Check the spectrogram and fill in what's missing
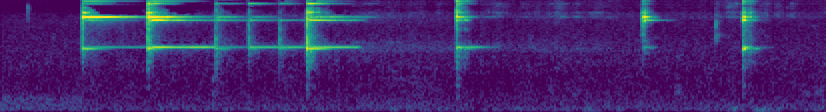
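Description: A silver coin or round is pinged six times in a ping test, each strike giving a bright, high-pitched metallic ring that decays in under a second. The clear, sustained tone sounds like real silver.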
